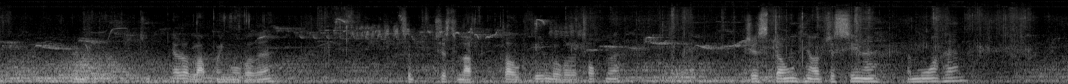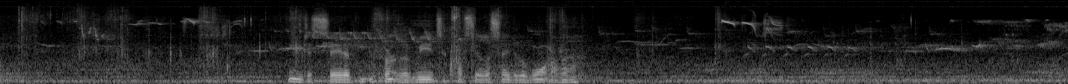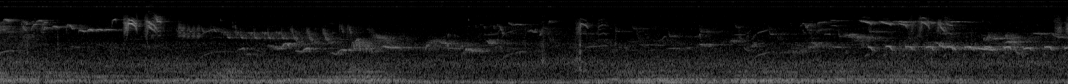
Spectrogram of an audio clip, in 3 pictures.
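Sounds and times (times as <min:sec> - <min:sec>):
low rumble: 0:00.0 - 0:21.4
birds calling and singing: 0:00.0 - 0:32.0.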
